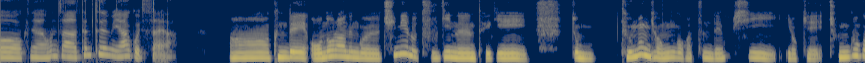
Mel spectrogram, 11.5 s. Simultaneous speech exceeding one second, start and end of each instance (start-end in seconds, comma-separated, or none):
none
